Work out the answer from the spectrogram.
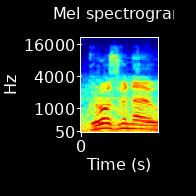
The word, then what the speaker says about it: Grosvenor: 2 very strong teams, and I welcome the captain of Leftovers, Carol Grosvenor, with a silent S. Not the Carol, the Grosvenor.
